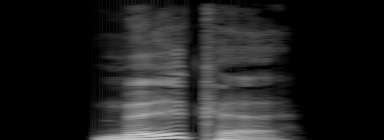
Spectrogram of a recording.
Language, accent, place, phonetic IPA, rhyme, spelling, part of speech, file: German, Germany, Berlin, [ˈmœlkə], -œlkə, mölke, verb, De-mölke.ogg
- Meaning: first/third-person singular subjunctive II of melken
